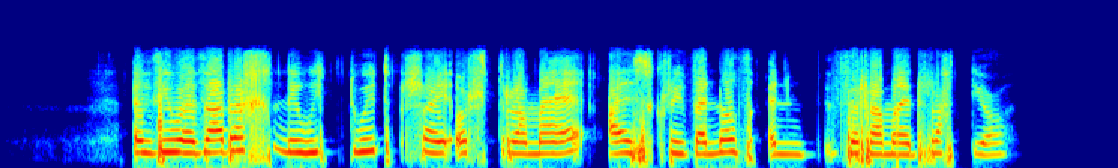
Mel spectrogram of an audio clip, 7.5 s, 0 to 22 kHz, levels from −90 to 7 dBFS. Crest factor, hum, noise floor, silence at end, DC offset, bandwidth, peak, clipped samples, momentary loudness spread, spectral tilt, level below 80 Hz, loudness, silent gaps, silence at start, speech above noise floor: 12 dB; none; under -90 dBFS; 0.75 s; under 0.1%; 7.6 kHz; 0 dBFS; under 0.1%; 11 LU; -5.5 dB/octave; -48 dBFS; -12 LUFS; none; 0.9 s; over 78 dB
